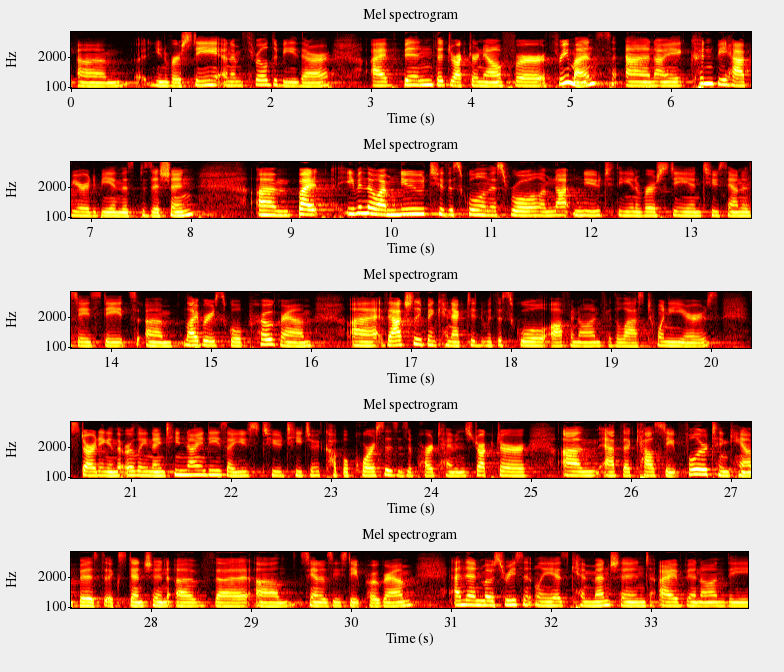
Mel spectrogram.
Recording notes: was recorded at the 2010 California Library Association Conference in Sacramento, CA.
